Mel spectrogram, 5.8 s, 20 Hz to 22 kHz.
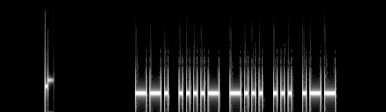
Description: Morse code, heard as a keyed tone, about 22 wpm, 700 Hz. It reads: G4BSW
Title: Call Signs Repeated 2x - 22wpm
